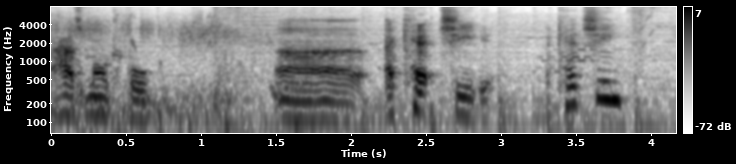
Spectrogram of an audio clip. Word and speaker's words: Akechi: multiple I kept cheated akechi yeah I have to double check myself mentally every time I say his name so I've been saying a Duchy sometimes because I'm a [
